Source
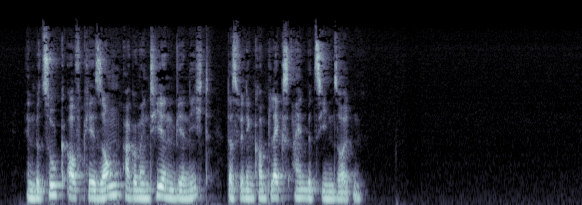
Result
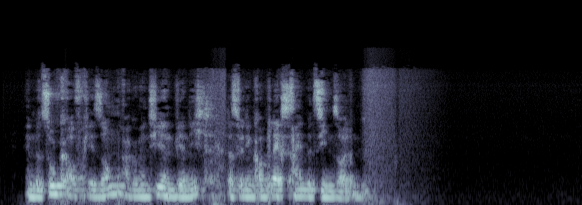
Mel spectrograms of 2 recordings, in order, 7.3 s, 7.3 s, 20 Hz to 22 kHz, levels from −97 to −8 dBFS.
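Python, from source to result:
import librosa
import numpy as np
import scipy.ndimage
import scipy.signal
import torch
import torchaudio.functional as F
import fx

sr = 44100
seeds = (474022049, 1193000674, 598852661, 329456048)

y = fx.partial_stretch(x, sr, pct=81)
y = fx.peak_eq(y, sr, hz=690.0, db=fx.line((0.67, -15.0), (2.2, -7.0)), octaves=2.2, at=(0.67, 2.2), fade=0.02)
y = fx.sustainer(y, sr, db_per_s=36.0)
y = y * 10.0 ** (-5.0 / 20.0)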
